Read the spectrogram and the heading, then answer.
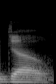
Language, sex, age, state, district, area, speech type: Hindi, male, 30-45, Uttar Pradesh, Azamgarh, rural, read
